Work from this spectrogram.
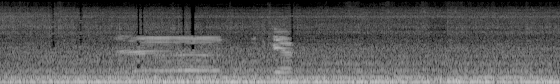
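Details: Goodman gas furnace whose pilot lights but does not heat (flame sensor usually suspected): steady, even low hum with brief outside noise over it. The furnace blower is running normally.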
